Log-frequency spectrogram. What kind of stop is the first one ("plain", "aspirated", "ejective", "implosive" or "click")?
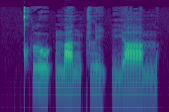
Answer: aspirated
